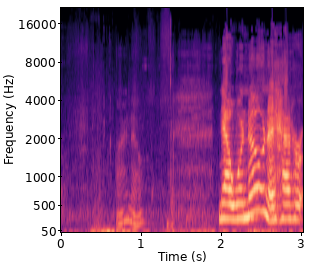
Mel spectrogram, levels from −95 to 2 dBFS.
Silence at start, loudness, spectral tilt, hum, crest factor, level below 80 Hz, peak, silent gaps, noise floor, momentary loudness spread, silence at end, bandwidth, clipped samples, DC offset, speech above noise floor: 0.35 s; -10 LUFS; -5 dB/octave; none; 14 dB; -38 dBFS; 0 dBFS; none; -35 dBFS; 23 LU; 0 s; 14 kHz; under 0.1%; under 0.1%; 23 dB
